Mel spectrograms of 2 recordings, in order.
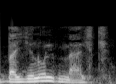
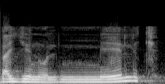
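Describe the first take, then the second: First: The m is followed by an a vowel. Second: The m is followed by an i vowel. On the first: "و فتحا" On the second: "به کسر الميم"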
